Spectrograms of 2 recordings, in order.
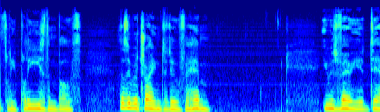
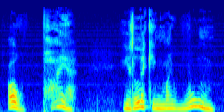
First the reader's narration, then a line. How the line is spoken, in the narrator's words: she exclaimed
